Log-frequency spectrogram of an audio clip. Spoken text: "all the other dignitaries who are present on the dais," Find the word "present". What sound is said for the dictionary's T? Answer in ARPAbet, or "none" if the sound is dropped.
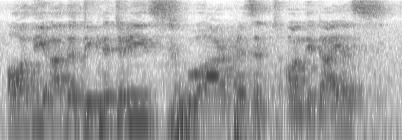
T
